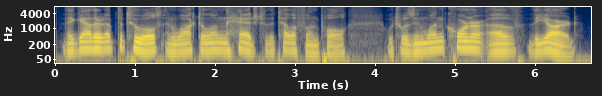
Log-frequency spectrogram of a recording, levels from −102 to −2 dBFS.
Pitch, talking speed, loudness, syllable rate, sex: 115 Hz, 195 wpm, -17 LUFS, 5.4 syllables/s, male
